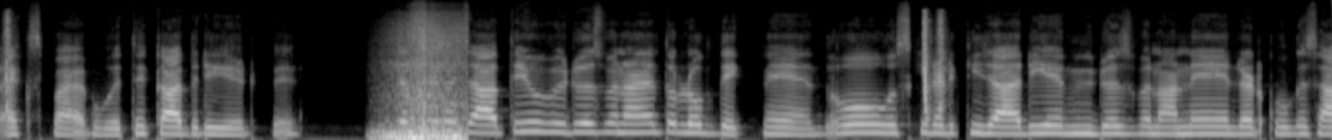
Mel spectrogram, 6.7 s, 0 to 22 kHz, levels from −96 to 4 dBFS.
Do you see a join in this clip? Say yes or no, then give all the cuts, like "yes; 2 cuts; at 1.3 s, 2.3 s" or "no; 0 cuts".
yes; 1 cut; at 2.0 s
